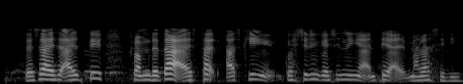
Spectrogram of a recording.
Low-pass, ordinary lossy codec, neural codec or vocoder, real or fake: 5.4 kHz; none; none; real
